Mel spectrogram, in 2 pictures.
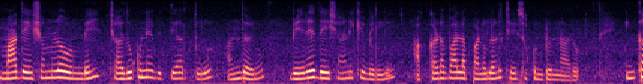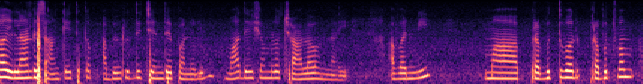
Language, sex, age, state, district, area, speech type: Telugu, female, 18-30, Telangana, Mulugu, rural, spontaneous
